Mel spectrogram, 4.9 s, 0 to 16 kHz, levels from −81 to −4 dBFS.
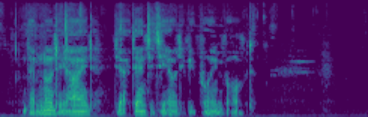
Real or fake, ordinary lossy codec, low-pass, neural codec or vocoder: real; AAC, 48 kbps; 14.4 kHz; none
